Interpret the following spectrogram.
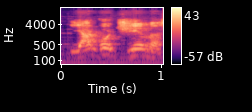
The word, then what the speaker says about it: Jagodina: que é na cidade de iagodina se escreve jagodina né e no interior da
